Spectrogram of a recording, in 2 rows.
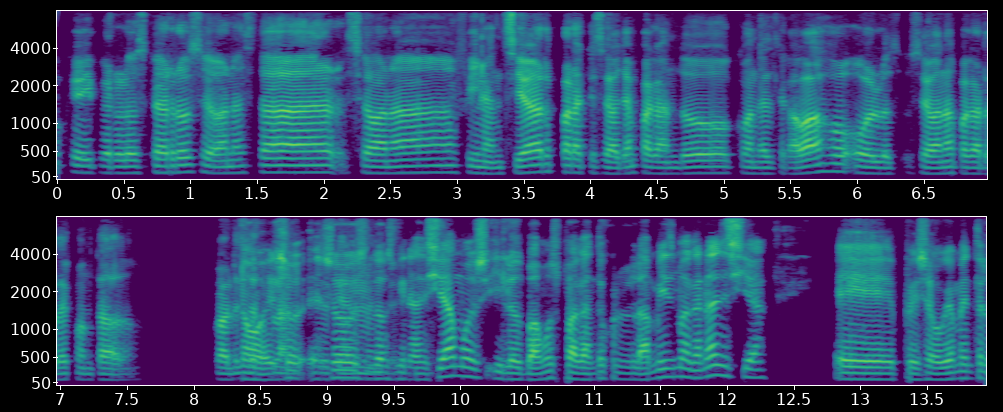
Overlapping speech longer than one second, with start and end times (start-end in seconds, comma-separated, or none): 8.3-9.6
